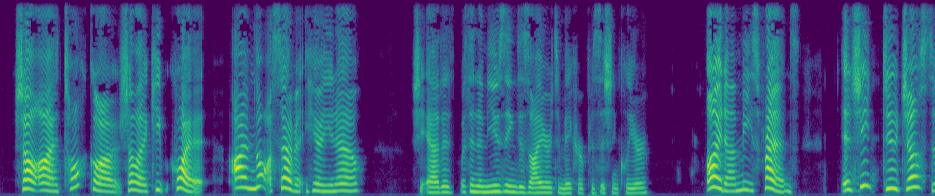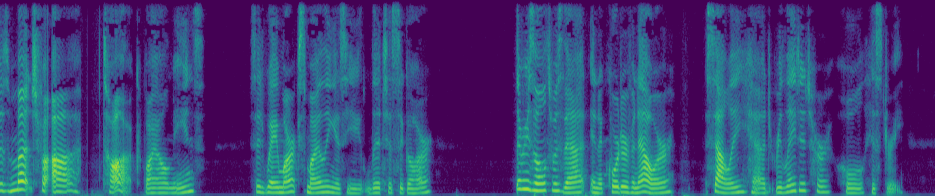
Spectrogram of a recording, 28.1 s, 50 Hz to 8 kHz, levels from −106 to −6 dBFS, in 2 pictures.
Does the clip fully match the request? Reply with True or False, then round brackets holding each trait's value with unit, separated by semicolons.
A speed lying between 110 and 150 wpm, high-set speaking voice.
True (140 wpm; 240 Hz)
